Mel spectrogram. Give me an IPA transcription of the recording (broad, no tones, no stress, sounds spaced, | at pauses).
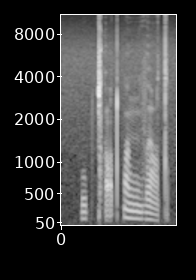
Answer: u p ǀʰ ṵ tˤ p ũː v ɐ tˤ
